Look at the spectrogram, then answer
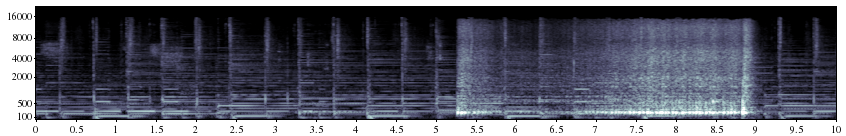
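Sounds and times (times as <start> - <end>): background music: 0.0 - 10.0
snare drum roll: 5.3 - 9.1.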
